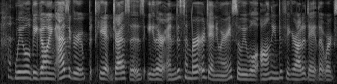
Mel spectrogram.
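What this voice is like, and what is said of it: Usual voice. Nothing is said of it.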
